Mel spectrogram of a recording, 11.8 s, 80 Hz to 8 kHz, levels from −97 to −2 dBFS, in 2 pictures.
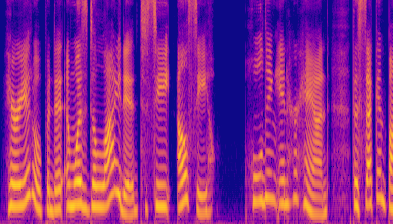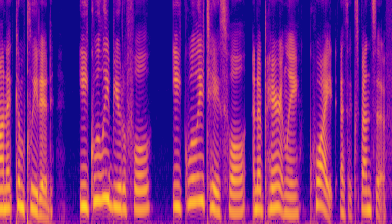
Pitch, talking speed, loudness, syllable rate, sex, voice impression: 235 Hz, 125 wpm, -20 LUFS, 5.4 syllables/s, female, feminine, adult-like, slightly powerful, clear, fluent, intellectual, calm, slightly friendly, unique, lively, slightly strict, slightly intense, slightly sharp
